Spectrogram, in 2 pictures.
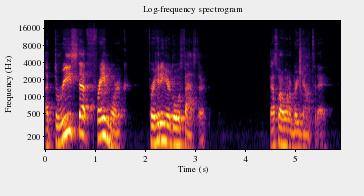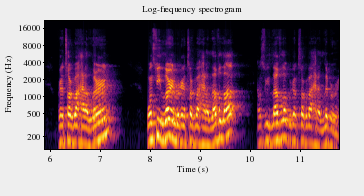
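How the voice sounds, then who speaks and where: A man with an American accent talks very fast at a fairly high pitch, with lively intonation. Long pauses break up his speech often. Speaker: business coach. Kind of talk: livestream talk. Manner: casual, animated.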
